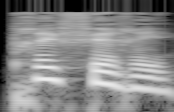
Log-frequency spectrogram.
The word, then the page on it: préférer: francais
